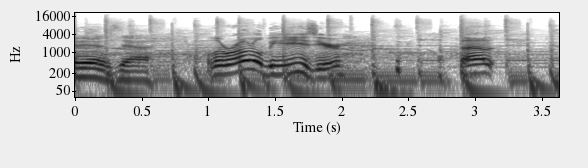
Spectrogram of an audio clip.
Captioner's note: chuckles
